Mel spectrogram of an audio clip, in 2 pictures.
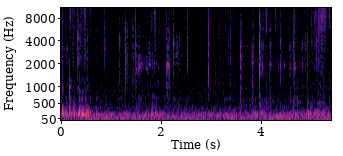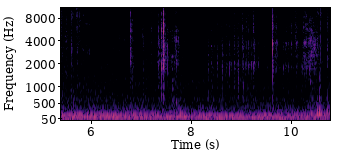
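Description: A metal blade scrapes and chips flakes off the surface of a solid white soap bar held in the hand. Quiet, bright, crisp scratching ticks and short rasping scrapes come in irregular bursts over a steady low hum throughout.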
